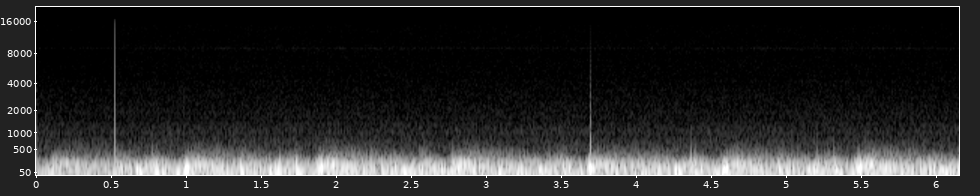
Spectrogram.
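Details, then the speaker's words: Aortic regurgitation patient, right upper sternal border (aortic area): systolic outflow murmur from high flow across the aortic valve, softer than and hard to separate from the diastolic murmur; low heart sounds near 67/min with soft whooshing between beats. "that should be occurring during systole it can be sometimes hard to appreciate with the diastole diastolic murmur occurring and generally speaking it should not be as loud as a diastolic murmur"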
